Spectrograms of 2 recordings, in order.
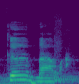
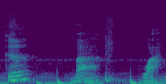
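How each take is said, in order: First: It is said quickly, as one smooth word. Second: It is said slowly, syllable by syllable.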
